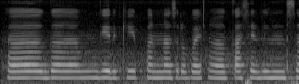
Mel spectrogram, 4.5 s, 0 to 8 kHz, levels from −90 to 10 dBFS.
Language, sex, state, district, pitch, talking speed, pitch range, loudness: Marathi, female, Maharashtra, Pune, 235 Hz, 65 wpm, 230-235 Hz, -34 LUFS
